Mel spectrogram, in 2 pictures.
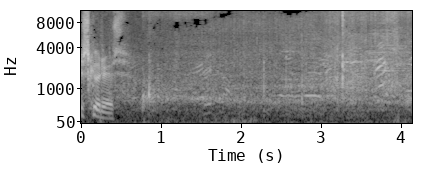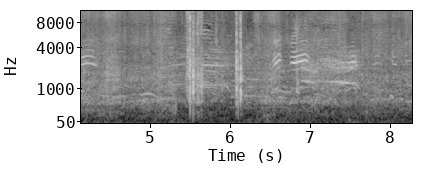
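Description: Skateboard wheels roll over concrete at a distance.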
